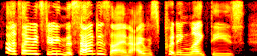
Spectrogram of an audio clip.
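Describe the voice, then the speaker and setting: A woman's voice: sits high, big pitch swings, quick pace, crowd noise. A woman chatting casually as she interviews a colleague, as a podcast host and sound designer.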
